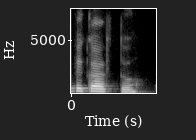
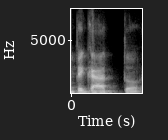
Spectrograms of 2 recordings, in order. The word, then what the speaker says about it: peccato: Bene, ma occhio sempre alle doppie, eh? Non è peccato, è peccato. Che peccato. Peccato, ricordate che con la doppia C è dura, facciamo una pausa. Peccato.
